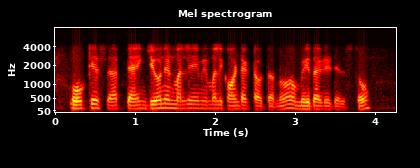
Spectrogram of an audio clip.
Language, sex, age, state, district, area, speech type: Telugu, male, 18-30, Telangana, Ranga Reddy, urban, conversation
